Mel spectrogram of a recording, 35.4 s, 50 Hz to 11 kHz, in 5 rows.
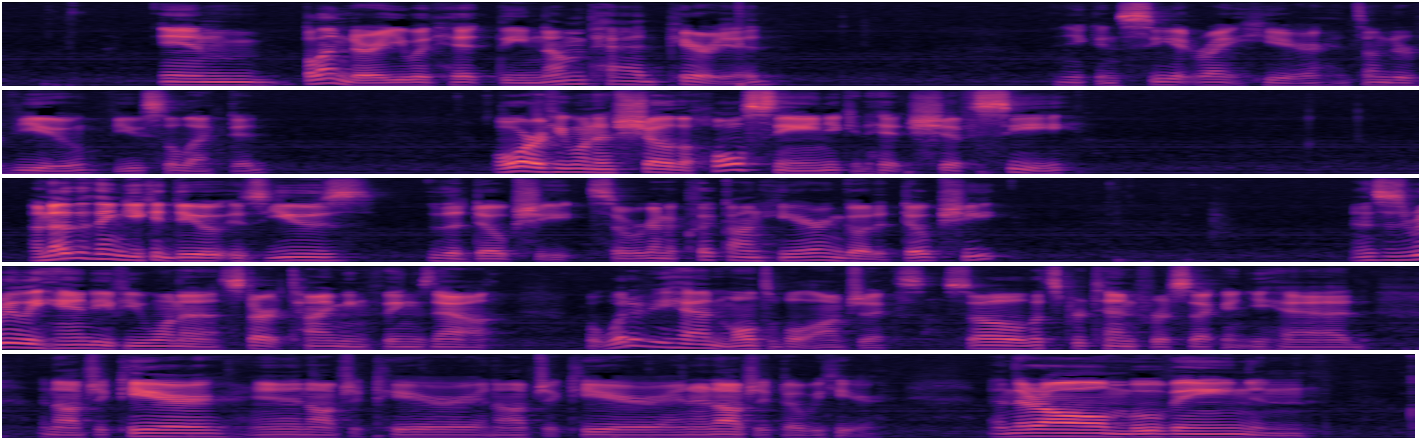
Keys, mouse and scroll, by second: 3.4 KP_Decimal, 11.7 shift+c, 13.5 x, 19.6 alt+a, 24.9 alt+a, 28.0 shift+d, 29.1 shift+d, 30.1 shift+d, 31.2 shift+d, 32.6-35.0 drag.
